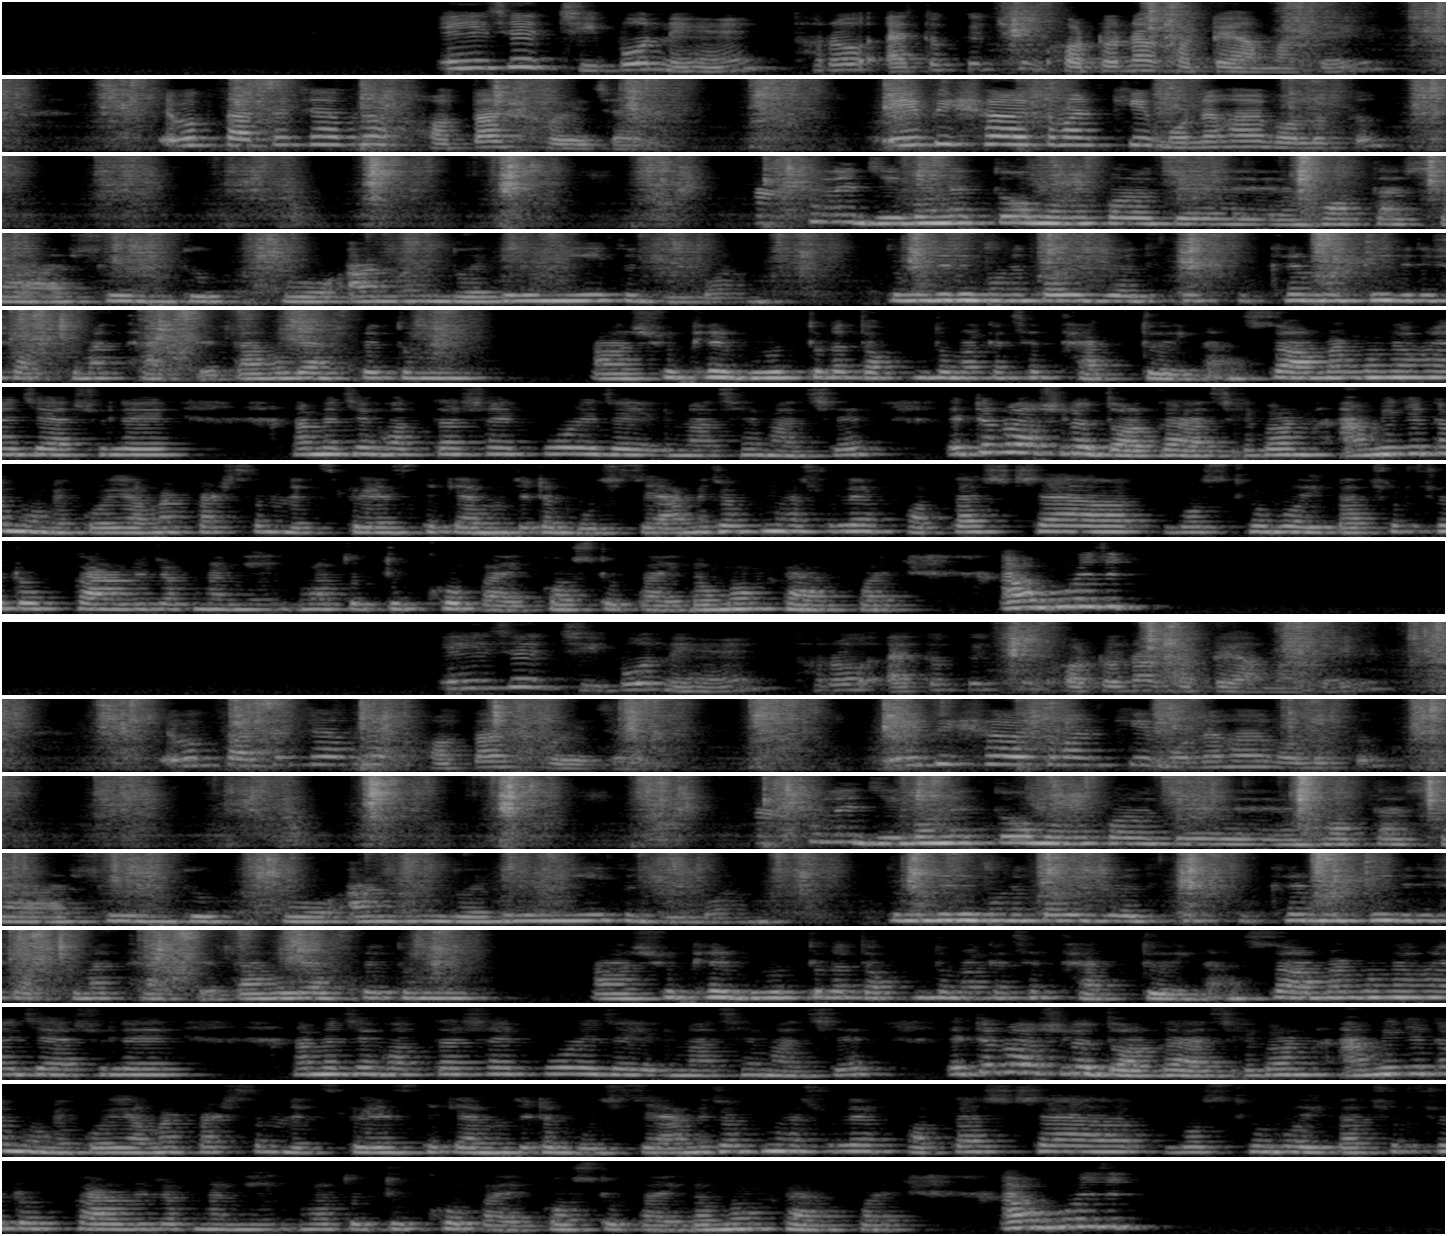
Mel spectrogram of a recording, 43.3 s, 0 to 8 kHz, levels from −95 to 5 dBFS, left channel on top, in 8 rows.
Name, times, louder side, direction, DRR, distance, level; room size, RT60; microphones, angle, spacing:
voice 1, 1.6-5.2 6.0-7.9 8.7-10.6, left 5 dB, 70° left, 0.5 m, -44 dB
sound 1, 3.7-4.0 4.3-4.5 4.8-6.0 6.3-7.0 7.2-9.4 9.7-9.9 10.2-10.9 11.2-12.9 13.2-13.9 14.2-23.5, right 3 dB, 25° right, 0.7 m, -41 dB
voice 2, 13.7-19.1 19.6-23.4 23.9-27.7 28.0-42.1, left 2 dB, 20° left, 0.4 m, -41 dB
2.8 x 2.4 x 2.7 m
head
